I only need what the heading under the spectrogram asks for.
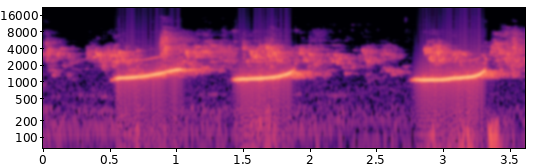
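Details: Talking ringneck parrot kept as a pet, giving three loud, clear, rising whistled phrases, each about half a second long and spaced roughly a second apart, in a quiet room.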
